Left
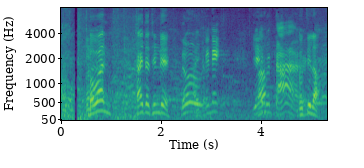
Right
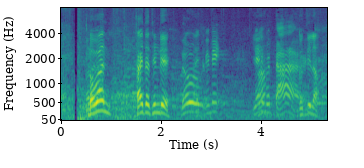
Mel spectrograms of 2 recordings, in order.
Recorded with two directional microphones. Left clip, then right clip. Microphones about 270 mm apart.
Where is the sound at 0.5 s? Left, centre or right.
Right.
